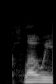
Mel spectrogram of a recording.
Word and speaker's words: Chloe: Chloe rhymes with snowy, sure.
